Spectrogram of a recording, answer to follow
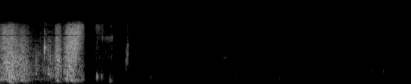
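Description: A brief, loud rustling noise in the first second, with a couple of short faint crackles after it, then near silence.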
